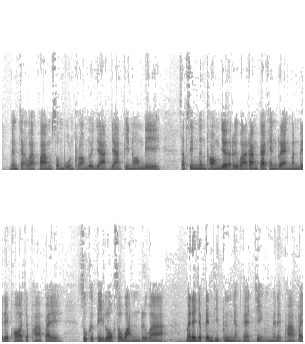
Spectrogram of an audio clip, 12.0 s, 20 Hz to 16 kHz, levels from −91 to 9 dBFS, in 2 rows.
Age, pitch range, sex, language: 30-49, 90-105 Hz, male, Thai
